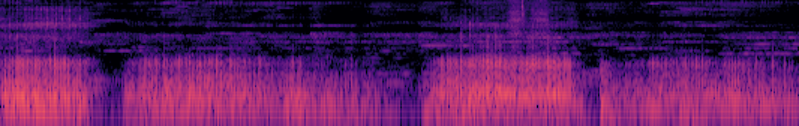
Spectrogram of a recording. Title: Big Snores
